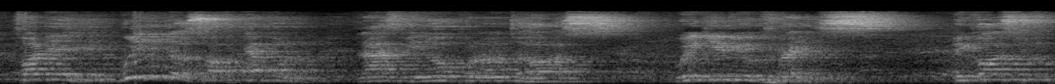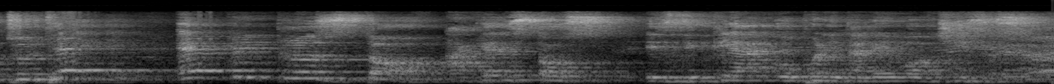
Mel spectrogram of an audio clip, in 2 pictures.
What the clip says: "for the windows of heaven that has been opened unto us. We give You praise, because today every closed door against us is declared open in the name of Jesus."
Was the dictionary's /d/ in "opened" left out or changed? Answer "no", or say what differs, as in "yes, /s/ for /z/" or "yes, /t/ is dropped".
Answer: yes, /d/ is dropped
